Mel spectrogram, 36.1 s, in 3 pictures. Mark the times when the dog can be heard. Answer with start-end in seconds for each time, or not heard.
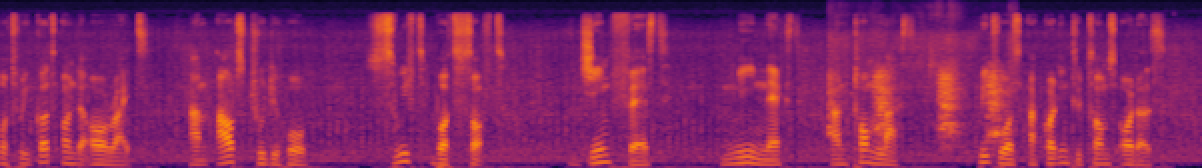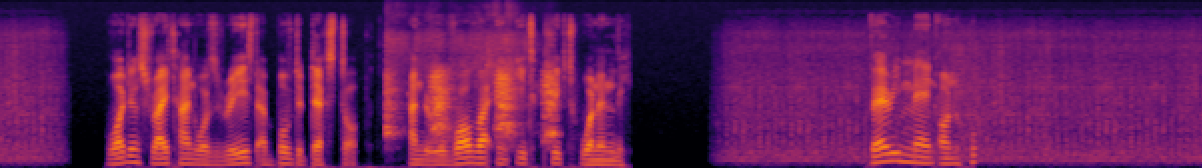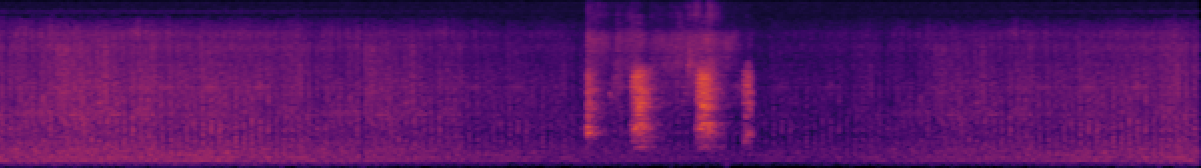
8.3-10.2, 15.9-17.7, 29.9-31.6.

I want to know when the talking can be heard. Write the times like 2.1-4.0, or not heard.
0.0-9.2, 9.8-11.8, 13.2-18.3, 20.8-21.9.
